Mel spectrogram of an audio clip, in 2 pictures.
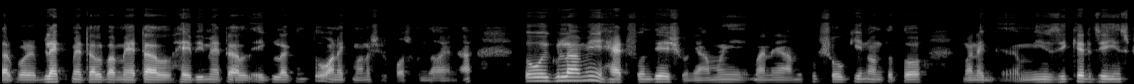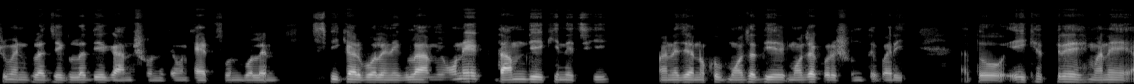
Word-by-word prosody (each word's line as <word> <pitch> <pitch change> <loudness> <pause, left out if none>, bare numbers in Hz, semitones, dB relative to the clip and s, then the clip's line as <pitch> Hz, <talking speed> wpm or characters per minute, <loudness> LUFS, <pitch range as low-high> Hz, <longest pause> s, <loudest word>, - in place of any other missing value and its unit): তারপরে 110 0 +2
black 125 -1 +9
metal 115 0 +4
বা 115 - +7
metal, 110 +1 +7 0.2
heavy 115 +1 +4
metal 115 -1 +3 0.2
এগুলা 115 +1 -1
কিন্তু 125 0 -14
অনেক 110 -1 -2
মানুষের 105 +1 -9
পছন্দ 100 0 -10
হয় 95 -1 -8
না। - - -4 0.6
তো - - -2
ওইগুলা 175 +2 +6
আমি 195 +2 0 0.2
হেডফোন 115 +1 +5
দিয়েই 130 -2 +5
শুনি। 105 0 -11
আমি 115 +2 -7 0.3
মানে 110 0 -5
আমি 110 - -13
খুব 130 - -18
শৌখিন 125 +2 -4
অন্তত 115 - -11 0.6
মানে 105 0 -1 0.4
এ - - -9 0.2
মিউজিক 120 +1 -4
এর 130 - +3
যে 130 - +3
ইন্সট্রুমেন্ট 115 -2 -4
গুলা 110 -1 +1
যেগুলা 110 0 -2
দিয়ে 115 -1 0
গান 100 0 +1
শুনি, 100 0 -12
যেমন 105 0 -9
হেডফোন 105 +1 -2
বলেন, 105 -1 -1 0.5
স্পিকার 120 -1 +2
বলেন 110 -1 +2
এগুলা 115 +2 +2
আমি 115 +1 -13 0.2
অনেক 135 +1 +4 0.2
দাম 110 +1 +7
দিয়ে 120 -1 +4
কিনেছি। 115 0 -7 0.6
মানে 110 +1 -2
যেন 110 0 +2
খুব 115 - -3
মজা 110 +1 +1
দিয়ে, 115 -1 +1 0.2
মজা 110 +2 +2
করে 110 -1 -1
শুনতে 100 0 -13
পারি। 105 0 -3 0.6
আ - - -10
তো 105 - 0 0.3
এই 115 - -2
ক্ষেত্রে 125 0 -4 0.3
মানে 110 +1 -1
আমি 110 - -1
115 Hz, 165 wpm, -25 LUFS, 105-120 Hz, 0.6 s, black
